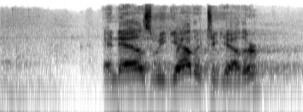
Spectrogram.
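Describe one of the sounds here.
A man speaks calmly through a microphone and loudspeakers in a large echoing hall.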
